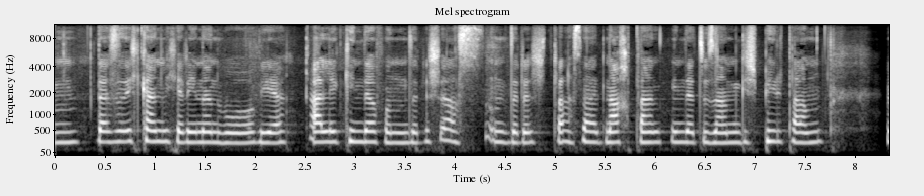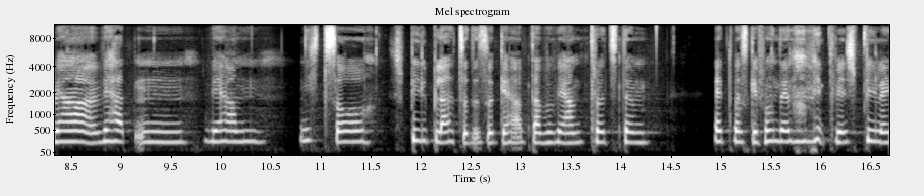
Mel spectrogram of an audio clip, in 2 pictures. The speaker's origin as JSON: {"language": "German", "region": "Chechnya", "country": "Russia", "tie": "born or raised there", "moved": "yes", "lives_now": "Vienna, Austria", "said": "Und in Tschetschenien ist für mich ein Land, wo ich aufgewachsen bin."}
